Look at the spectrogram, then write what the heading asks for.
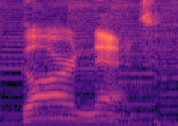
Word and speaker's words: Garnet: The name Garnet is pronounced Garnet, but the emphasis on the first Gar syllable, net.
